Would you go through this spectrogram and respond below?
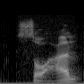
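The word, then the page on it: suan3: tone 3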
